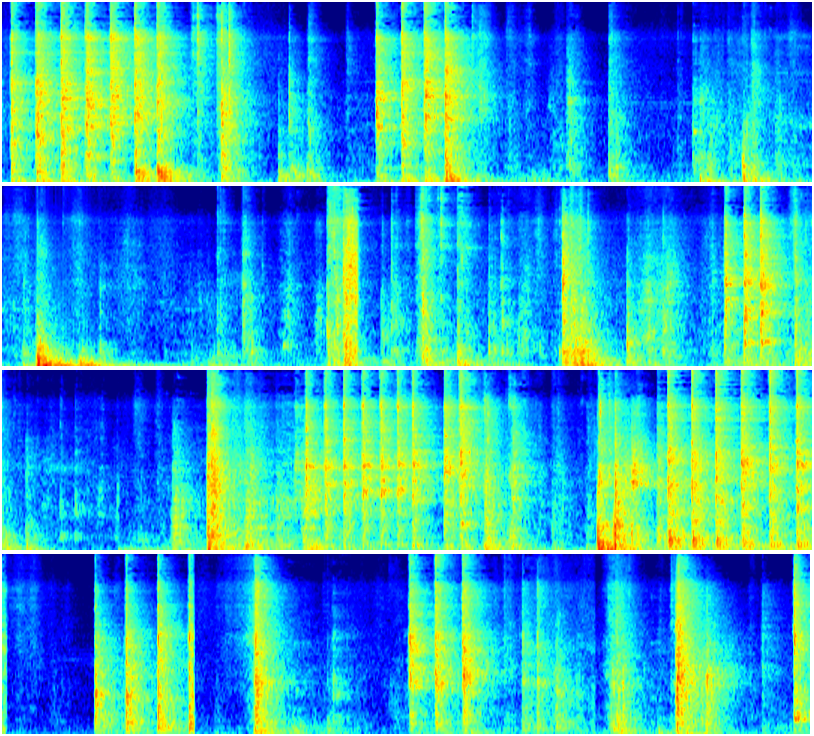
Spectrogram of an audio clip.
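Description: A hammer striking a door frame in bursts of quick blows, knocking the trim loose to tear it out.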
